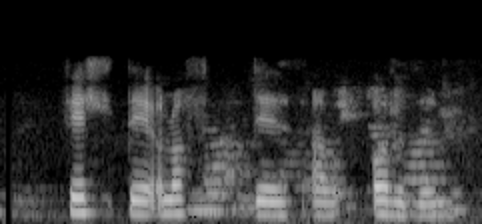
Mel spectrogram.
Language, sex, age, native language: Icelandic, male, 10, Icelandic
